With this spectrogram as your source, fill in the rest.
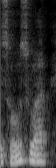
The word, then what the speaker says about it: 소수: 친구들을 우리는 뭐라고 하냐 소수라 그래요 소수 우리가 우리가 아는 0.1 0.01 같은 소수 있죠 그 소수와 쓰는 글은 똑같은데 발음 할 때 읽을 때요 요수는 소수 좀 짧게 끊어서 소수라고 읽어요 예전에 선생님이 어 어릴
